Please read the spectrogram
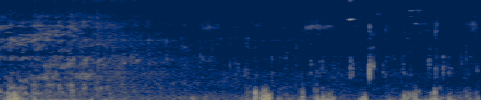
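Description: Coach bus driving past close by, its tyre and engine noise fading away over the first couple of seconds. Short, low thumps come and go throughout.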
